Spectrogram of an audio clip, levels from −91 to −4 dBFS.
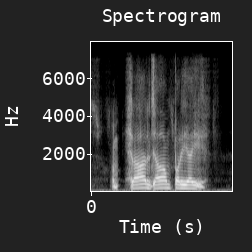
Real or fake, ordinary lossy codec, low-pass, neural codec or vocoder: fake; AAC, 48 kbps; 7.2 kHz; autoencoder, 22.05 kHz, a latent of 192 numbers a frame, VITS, trained on many speakers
